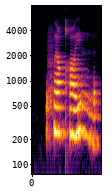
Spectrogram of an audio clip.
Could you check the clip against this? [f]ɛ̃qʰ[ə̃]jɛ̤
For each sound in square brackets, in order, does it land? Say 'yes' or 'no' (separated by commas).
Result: yes, yes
